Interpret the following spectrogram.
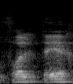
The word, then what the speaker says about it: Voltaire: O livro é O Cândido Otimismo, do Voltaire, ou do Voltaire, né, como na pronúncia francesa.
